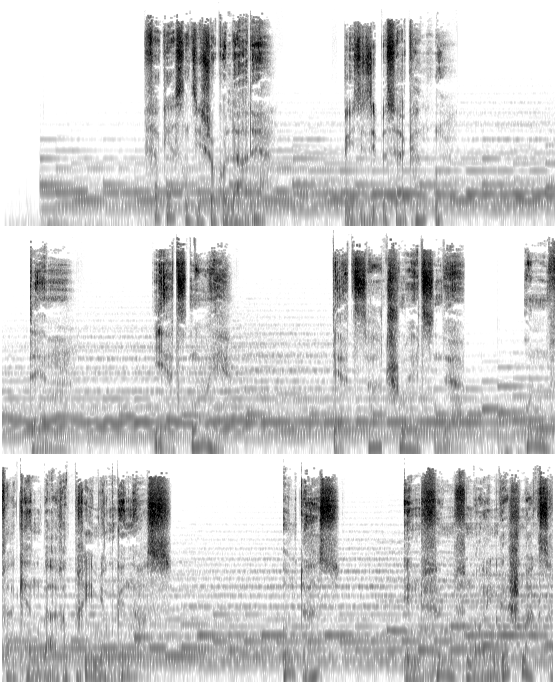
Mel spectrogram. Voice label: Spot Schokolade

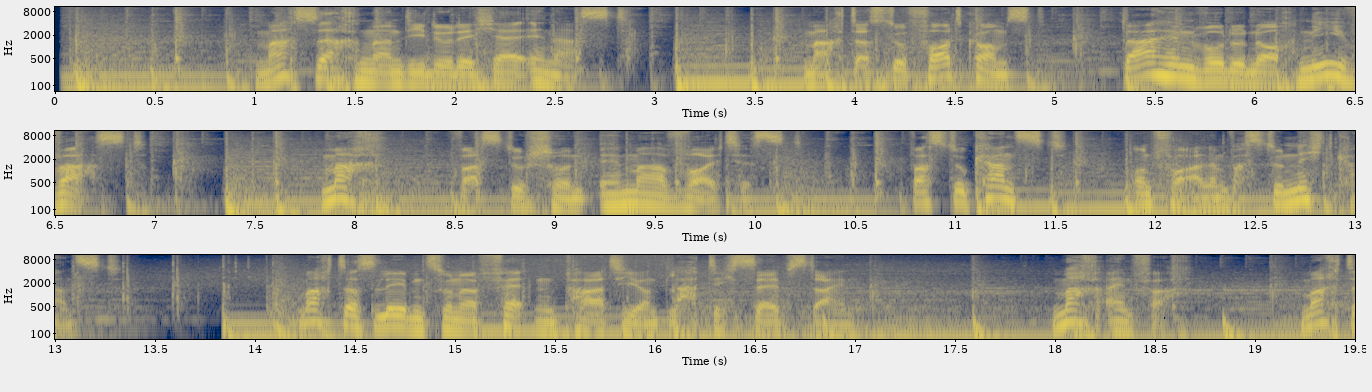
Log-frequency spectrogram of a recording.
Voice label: Werbung Energy

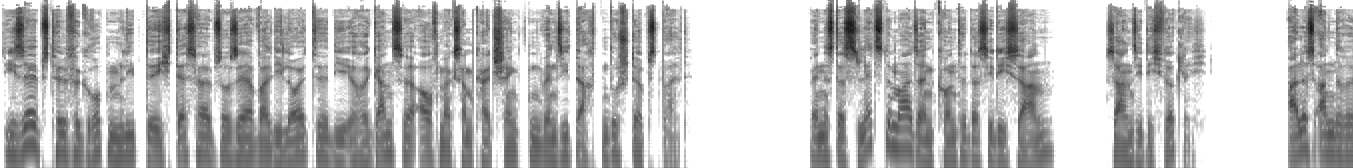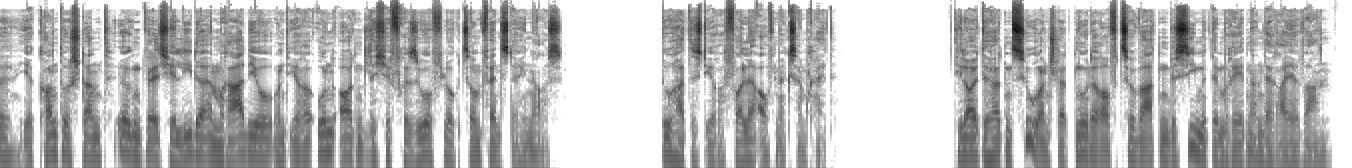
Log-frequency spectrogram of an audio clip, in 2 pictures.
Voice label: hoerbuch; fight club

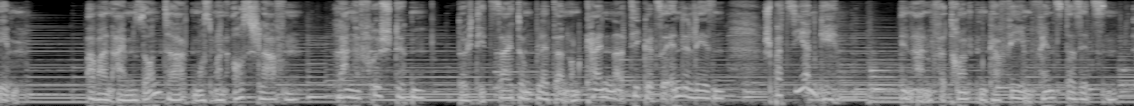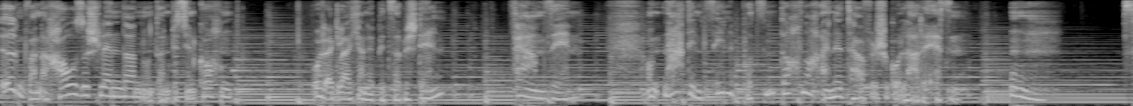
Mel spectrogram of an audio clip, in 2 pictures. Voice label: Sonntage, Audiobook (Hörbuch), German

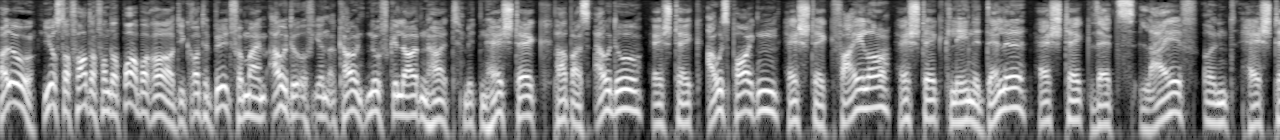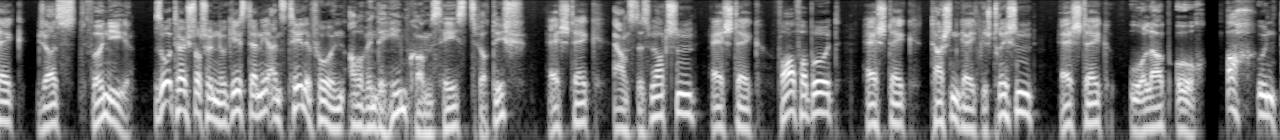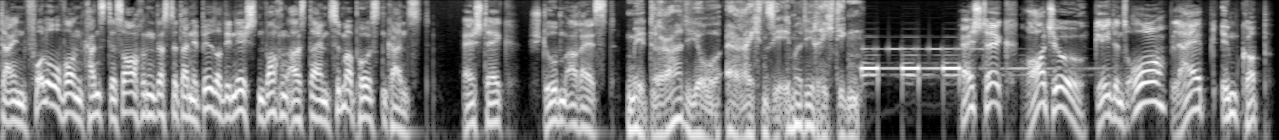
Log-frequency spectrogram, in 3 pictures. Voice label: funkspot

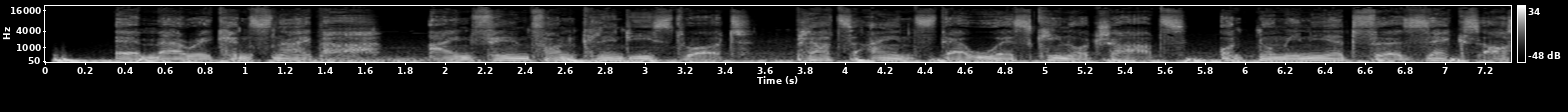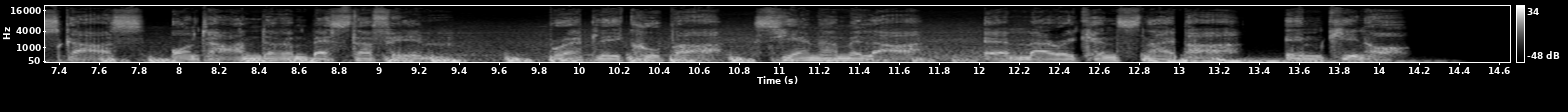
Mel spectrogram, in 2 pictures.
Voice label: kinotrailer; american sniper

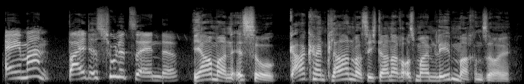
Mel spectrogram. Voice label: Werbung; Kaufland

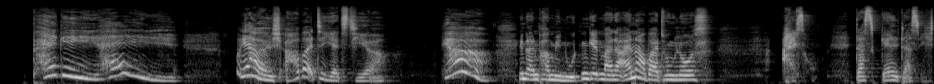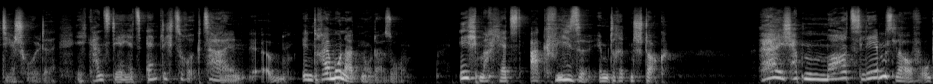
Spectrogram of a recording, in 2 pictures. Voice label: Synchron Szene

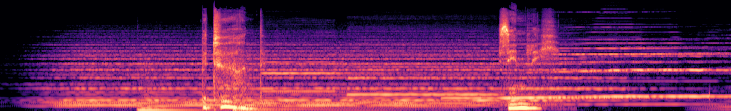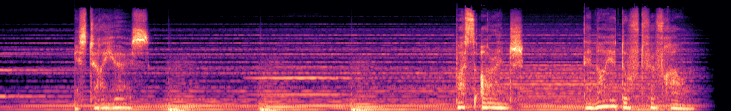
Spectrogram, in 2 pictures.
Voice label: Sprachproben sinnlich

